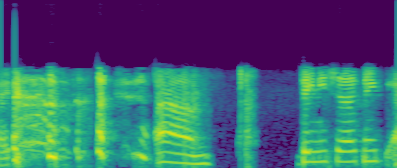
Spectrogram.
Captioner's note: laughing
